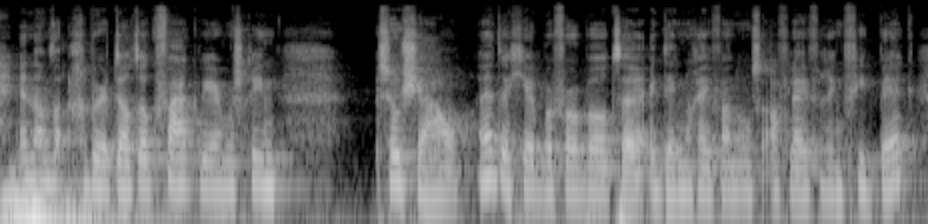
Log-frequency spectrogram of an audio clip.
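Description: Her fairly low pitch and fairly even intonation carry a woman's speech at a moderate pace. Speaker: podcast host. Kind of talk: casual chat.

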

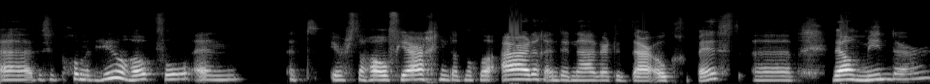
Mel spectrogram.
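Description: Speaking at a very slow pace, a woman with a dark, mellow tone and medium pitch shows ordinary pitch variation and big swings in loudness. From Netherlands, South Holland (Rijnsburg). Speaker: illustrator. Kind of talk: interview. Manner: hesitant.

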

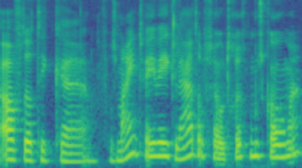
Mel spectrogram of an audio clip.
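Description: A woman speaks at a fairly quick pace with a fairly low pitch. Her voice has vocal fry. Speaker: salon owner and entrepreneur. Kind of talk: personal storytelling monologue. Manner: warm, relaxed.

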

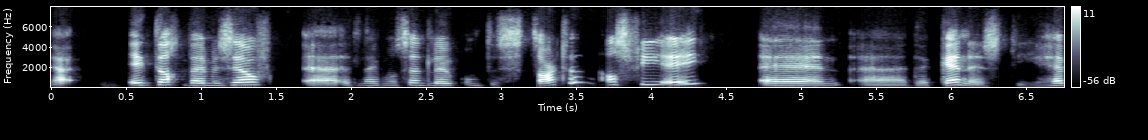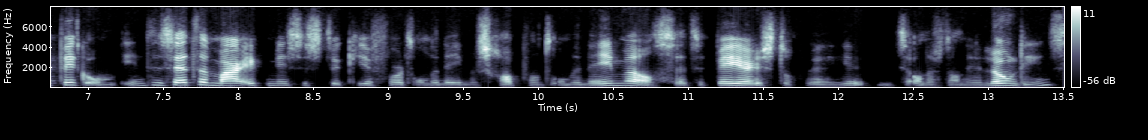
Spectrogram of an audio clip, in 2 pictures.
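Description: An ordinary speaking voice at a moderate pace, with big swings in loudness. The sound is dry and close with no echo. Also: woman, medium pitch for a woman, ordinary pitch variation. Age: 30s. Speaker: virtual assistant. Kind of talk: interview.

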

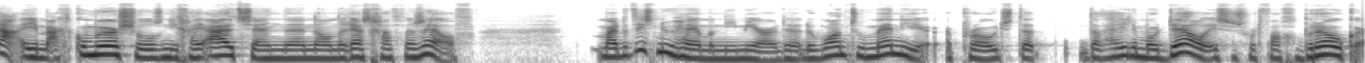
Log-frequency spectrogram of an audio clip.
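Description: At a fairly quick pace, a woman talks at a medium pitch with ordinary pitch variation in an ordinary speaking voice. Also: very clean recording, silent background. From Netherlands, village of Nes. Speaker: startup founder. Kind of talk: interview.

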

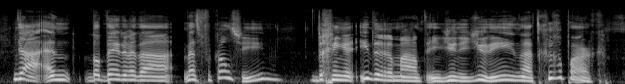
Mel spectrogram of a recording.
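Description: A woman's medium-pitched voice, an unremarkable speaking voice, with lively intonation, very even loudness and a moderate pace. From South Africa (moved from eastern Netherlands at age 8). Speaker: safari traveller, radio guest. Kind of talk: casual interview chat.

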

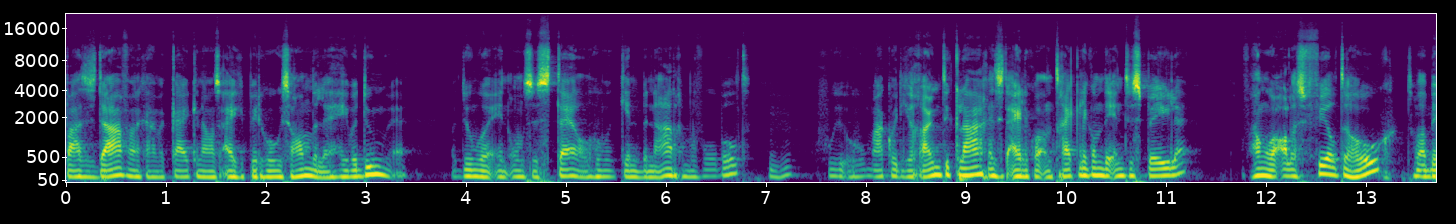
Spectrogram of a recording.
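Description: This man's tone is bright and sharp, at a medium pitch. He talks at a very fast pace, with big swings in loudness. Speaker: childcare pedagogical coach. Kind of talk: casual interview. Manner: animated.

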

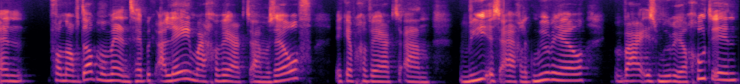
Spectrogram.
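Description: Very slowly, a woman speaks at medium pitch with a dark, mellow tone and ordinary pitch variation. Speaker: vocal coach and podcast host. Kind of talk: solo monologue.

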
